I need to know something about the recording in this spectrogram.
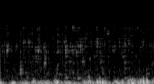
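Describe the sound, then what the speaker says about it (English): Clean spring water from a hillside runs through two pipes into a box, a soft low burble and trickle, close and steady but fairly quiet. "it's good clean water that's coming out of the side of the hill right there"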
